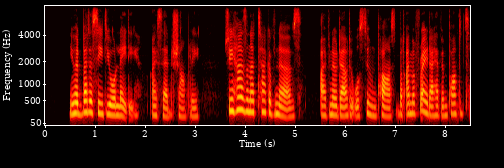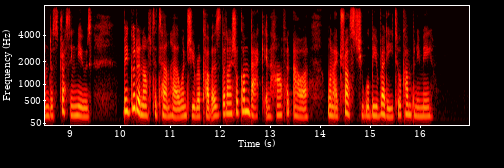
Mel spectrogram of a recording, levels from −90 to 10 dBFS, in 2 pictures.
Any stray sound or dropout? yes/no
no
